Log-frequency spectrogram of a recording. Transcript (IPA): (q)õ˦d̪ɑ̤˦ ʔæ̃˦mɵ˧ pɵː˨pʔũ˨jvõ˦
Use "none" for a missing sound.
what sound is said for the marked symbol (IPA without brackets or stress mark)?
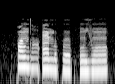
q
